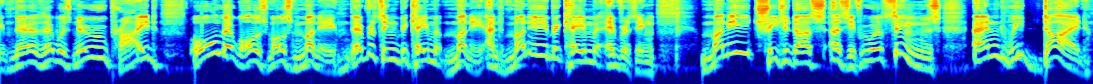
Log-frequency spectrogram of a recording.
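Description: A man's voice: high voice, wildly swooping pitch, measured pace, no echo, clean studio sound, voice pushed up, full character voice. A man voicing a nervous, stammering young male wizard in a storybook reading. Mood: panicked. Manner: stammering, pleading.

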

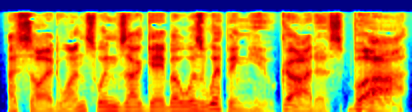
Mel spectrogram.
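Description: A man voicing a massive barbarian warrior who speaks with rumbling scorn and blunt demands. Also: lively intonation, unhurried, fairly bright tone, breathy edge, no room sound, studio quality, exaggerated voice. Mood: scornful. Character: massive gruff barbarian warrior, angry and contemptuous.

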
